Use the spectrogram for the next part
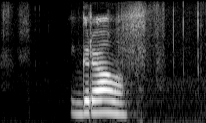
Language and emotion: Russian, neutral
